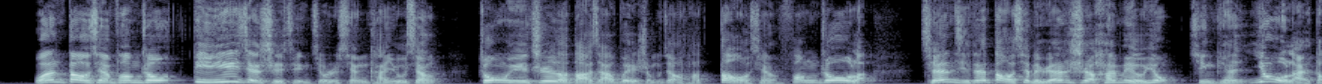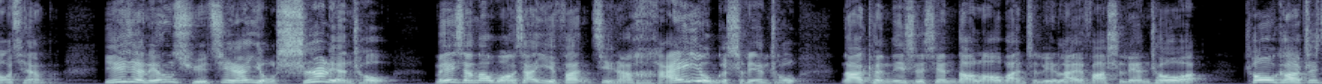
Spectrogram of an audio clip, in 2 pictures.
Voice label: 信息流试音

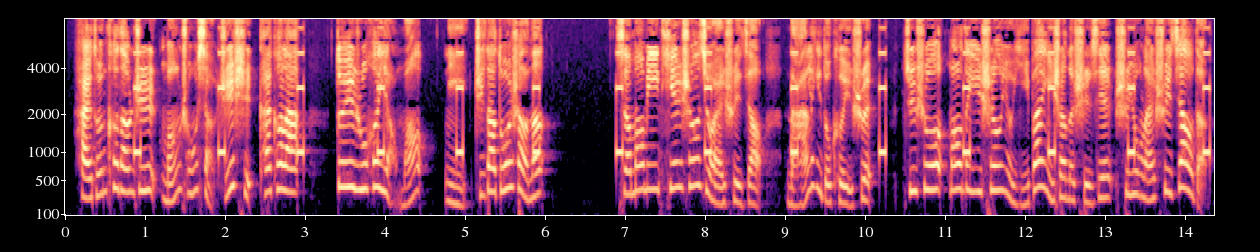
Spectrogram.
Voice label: 萌宠知识 俏皮可爱

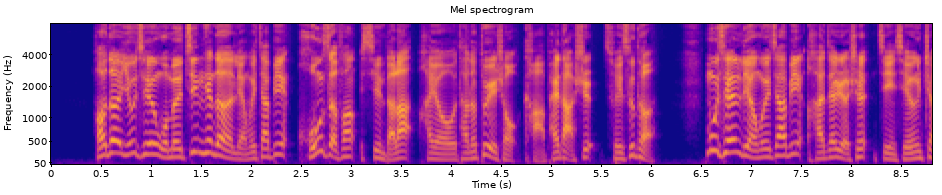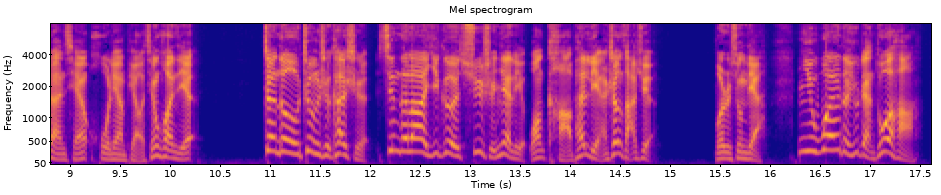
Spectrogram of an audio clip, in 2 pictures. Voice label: 比赛解说; 菜鸡互啄

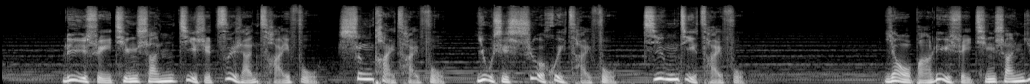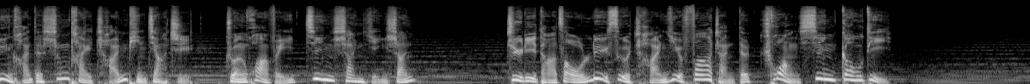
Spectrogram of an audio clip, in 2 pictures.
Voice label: 男 政府专题 绿水青山 稳重沉稳

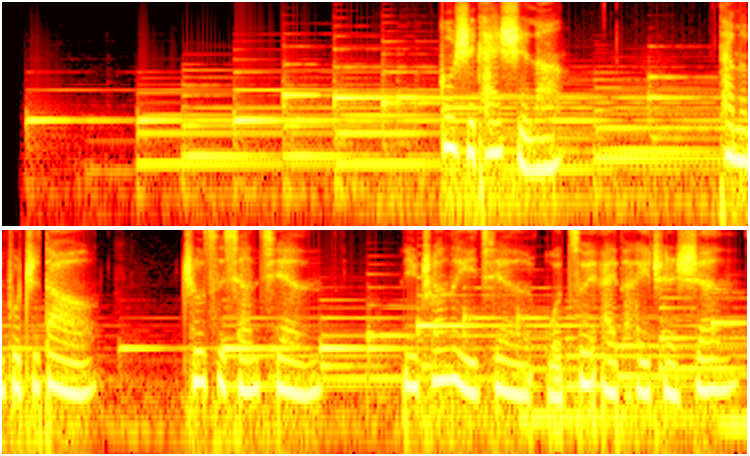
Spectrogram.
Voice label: 旁白婚礼沙画

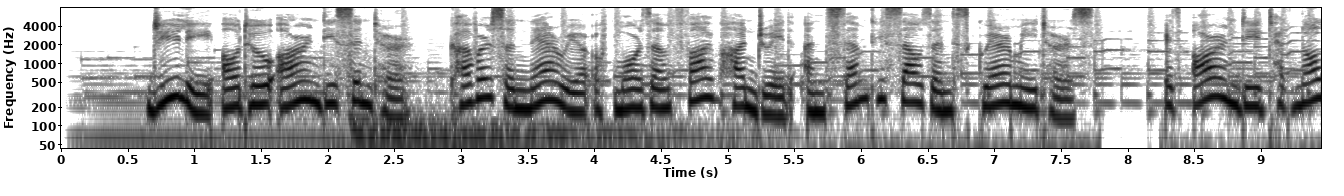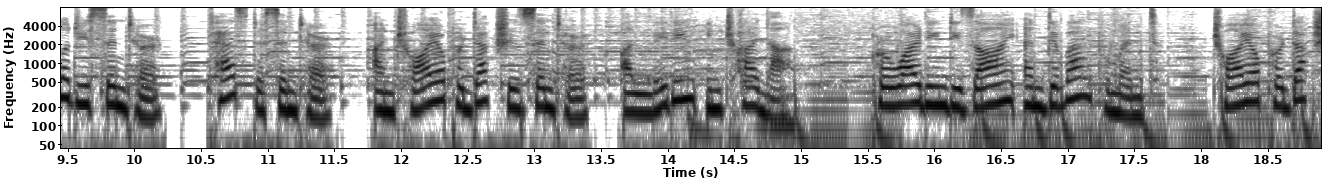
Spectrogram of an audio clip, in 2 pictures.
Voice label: 英文 汽车介绍; 吉利

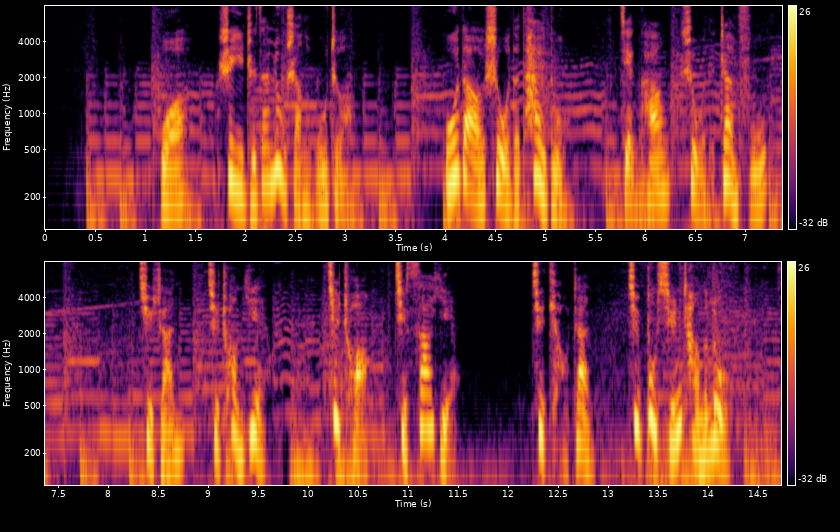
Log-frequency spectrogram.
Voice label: 广告潮酷; 南国生椰拿铁

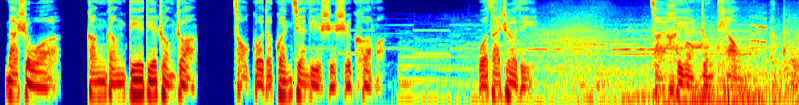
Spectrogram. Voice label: 旁白; 我们都是历史的见证者

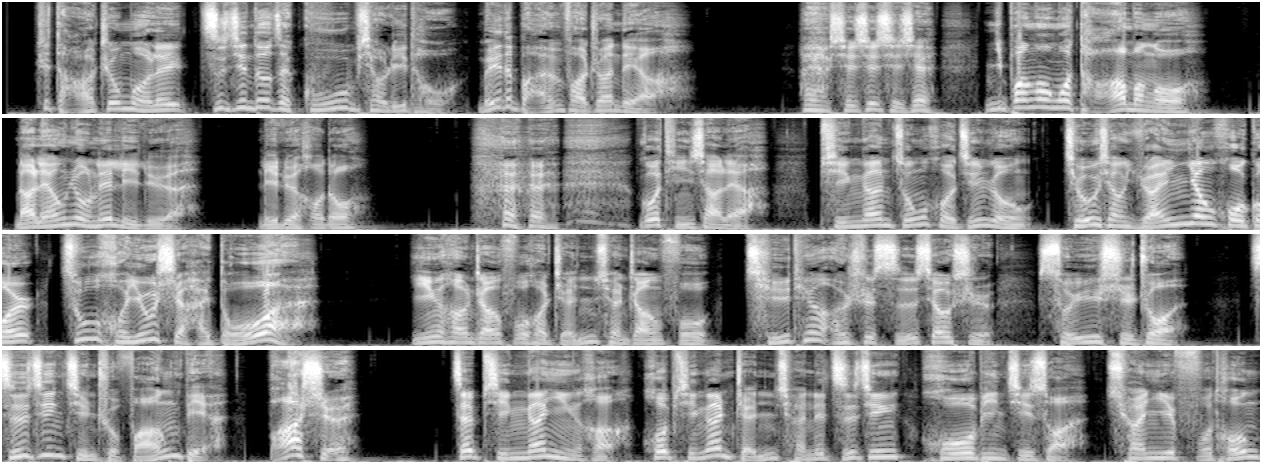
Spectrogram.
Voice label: 四川话; 金融年轻王总

